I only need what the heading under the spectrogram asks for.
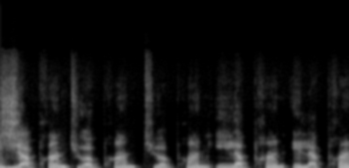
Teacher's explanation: On ne prononce pas le S final ni le D final.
